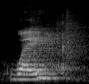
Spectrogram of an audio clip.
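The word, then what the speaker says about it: Ouai: How do you pronounce the brand name? Way.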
